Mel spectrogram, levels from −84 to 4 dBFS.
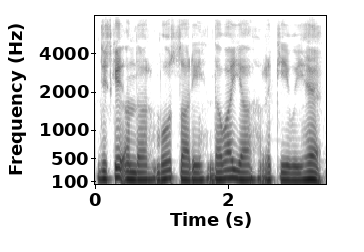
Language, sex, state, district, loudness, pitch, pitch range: Hindi, male, Uttar Pradesh, Saharanpur, -15 LUFS, 135 Hz, 130-140 Hz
